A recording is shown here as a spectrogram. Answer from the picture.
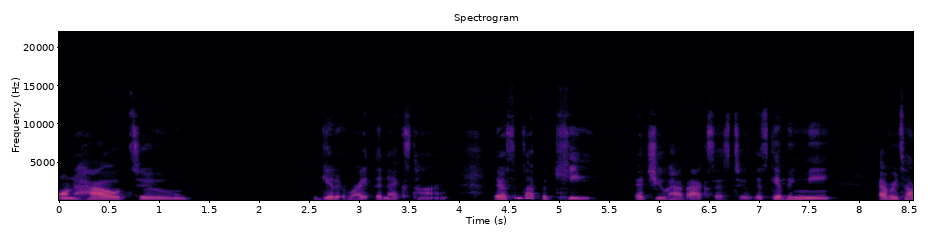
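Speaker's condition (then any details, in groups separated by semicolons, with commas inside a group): No condition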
